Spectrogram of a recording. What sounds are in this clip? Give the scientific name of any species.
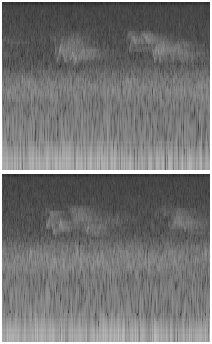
Vireo olivaceus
